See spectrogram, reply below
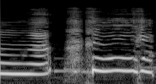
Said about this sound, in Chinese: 啊！万迪被这哭声吓了一跳，仔细一看，这哪是小花呀？原来是一个小海葵呀！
